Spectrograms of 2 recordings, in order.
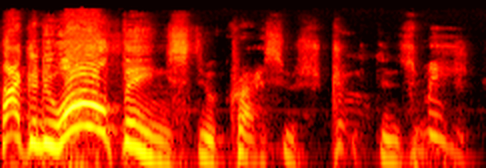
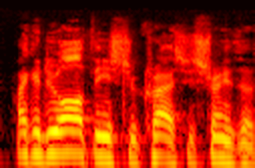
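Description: First: It is said with believing power. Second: It is said plainly, without inner belief.

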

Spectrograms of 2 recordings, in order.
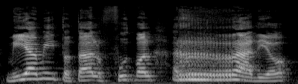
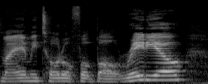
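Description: First: It is said with a Spanish accent, rolled R's. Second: It is said with an English accent.

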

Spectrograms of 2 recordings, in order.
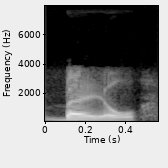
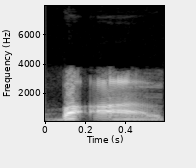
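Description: First: It is said smoothly, without any throat stop. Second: It has a throaty, coughing stop in it. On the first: "it's hard to say, so we just say Baal" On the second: "there's a guttural stop in there, too, ... where it kind of comes from your throat"

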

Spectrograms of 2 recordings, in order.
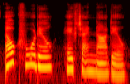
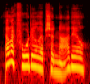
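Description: First: It is said in a neutral standard accent. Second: It is said in an Amsterdam accent.

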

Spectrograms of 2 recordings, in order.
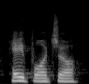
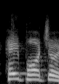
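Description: First: It is said in a cold, hostile tone. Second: It is said in a warm, friendly tone. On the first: The word is meant as an insult. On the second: The word is meant kindly.

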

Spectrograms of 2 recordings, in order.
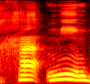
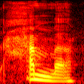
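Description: First: It is said as two separate letter names. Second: It is said as one single short word. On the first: It names the two letters of the alphabet. "instead of it being read as ha mim" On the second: It serves as a reminder and exhortation to action. "it should be read hamma"

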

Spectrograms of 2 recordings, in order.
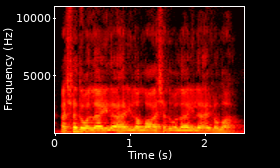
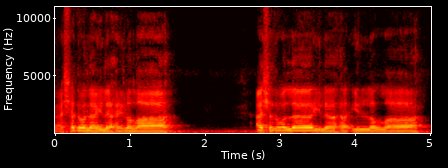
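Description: First: Both phrases are said in one breath. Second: A breath separates the two repeated phrases.

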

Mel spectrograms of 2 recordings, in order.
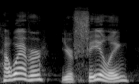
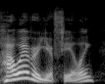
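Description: First: There is a pause after 'however'. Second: The phrase runs on with no pause. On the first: "If you pause" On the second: "as opposed to"

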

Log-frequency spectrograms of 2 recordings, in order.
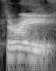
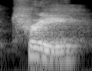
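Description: First: The word begins with a th sound. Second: The word begins with a plain t sound. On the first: The speaker calls it right. "I'm just going to say three from now on" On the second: The speaker calls it wrong. "he would say"

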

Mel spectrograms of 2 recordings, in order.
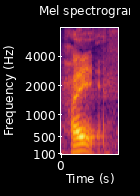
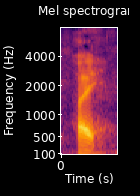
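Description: First: The greeting is said in a light, higher voice. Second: The greeting is said in a deeper, darker voice. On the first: "jeg er glad jeg startet litt lyst" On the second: "litt mørkere stemme når jeg sa hei"

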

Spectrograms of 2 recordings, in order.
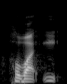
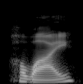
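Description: First: Hawaii is said with the native pronunciation. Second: Hawaii is said with the anglicized pronunciation. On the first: This is the respectful way to say it. The speaker calls it right. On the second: This is how the song says it. The speaker calls it wrong.

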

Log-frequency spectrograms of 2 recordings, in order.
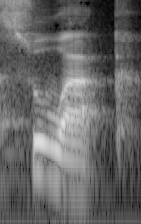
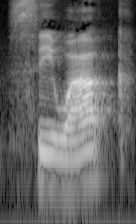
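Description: First: The first vowel is a u sound. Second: The first vowel is an i sound. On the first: "we can also pronounce it as a suwak with dhamma on the scene" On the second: "we could pronounce it as a siwak with kasra on the scene"

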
